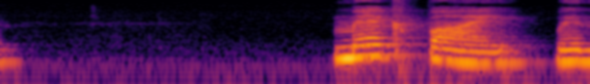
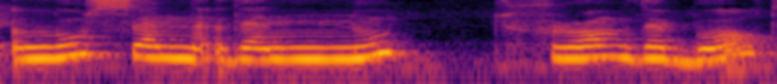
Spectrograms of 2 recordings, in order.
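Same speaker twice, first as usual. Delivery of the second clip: slow dictation; 3 dB louder, much slower than usual. Shown as a demonstration. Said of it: "slowly dictating the definition".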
